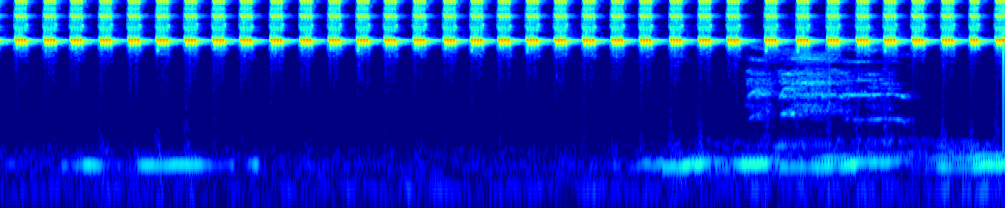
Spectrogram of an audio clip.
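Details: Jangkrik kalung or fighting cricket kept as a song tutor for songbirds: even train of shrill pulsed chirps, roughly three to four each second, with a short faint harmonic call near the end and soft low hum.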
